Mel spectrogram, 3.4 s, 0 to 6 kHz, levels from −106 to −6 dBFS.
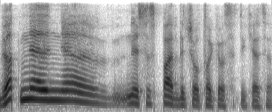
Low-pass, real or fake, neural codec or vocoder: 5.4 kHz; fake; codec, 16 kHz in and 24 kHz out, 0.6 kbps, FocalCodec, streaming, 4096 codes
